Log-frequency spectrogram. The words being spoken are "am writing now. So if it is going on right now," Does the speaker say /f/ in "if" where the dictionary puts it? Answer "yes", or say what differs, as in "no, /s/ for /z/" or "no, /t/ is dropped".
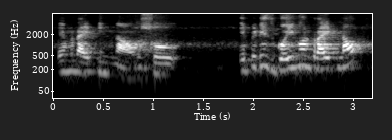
no, /p/ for /f/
